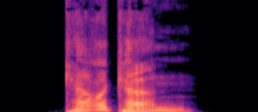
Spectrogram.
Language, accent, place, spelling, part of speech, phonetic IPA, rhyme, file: German, Germany, Berlin, Kerkern, noun, [ˈkɛʁkɐn], -ɛʁkɐn, De-Kerkern.ogg
- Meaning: dative plural of Kerker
